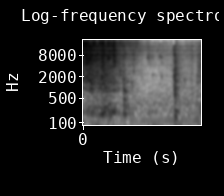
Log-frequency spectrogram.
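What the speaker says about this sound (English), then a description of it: "So as you heard that water" Water being poured out of a ball python's enclosure, a soft broadband splashing rush at moderate level with a couple of brief sharper splashes near the middle and end.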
